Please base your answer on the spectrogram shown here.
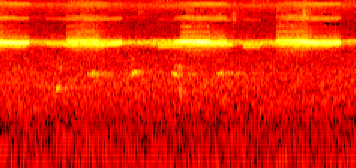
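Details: Cricket chirping in a peaceful nature ambience: a steady high trill broken into pulses of about a second, rising and falling in loudness, with faint lower chirps from other callers underneath.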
